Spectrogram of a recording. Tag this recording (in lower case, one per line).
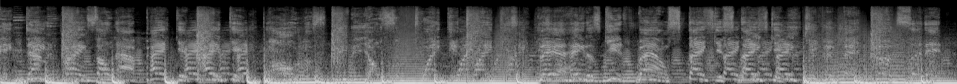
dubstep
music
